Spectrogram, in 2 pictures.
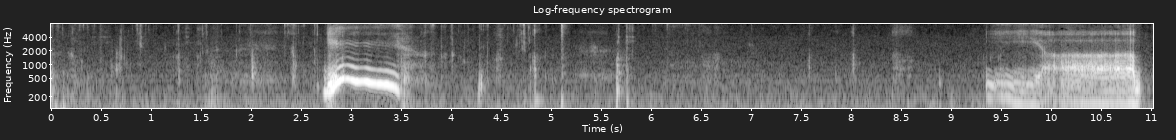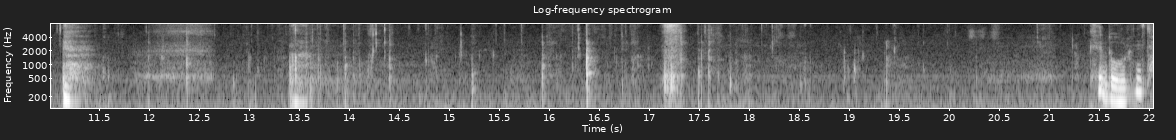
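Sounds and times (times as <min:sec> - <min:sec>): person chewing: 0:00.0 - 0:02.8, 0:03.6 - 0:06.8, 0:10.0 - 0:21.4.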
